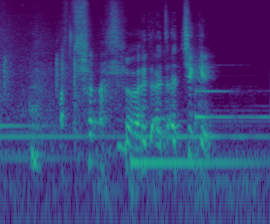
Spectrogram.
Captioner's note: stutters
